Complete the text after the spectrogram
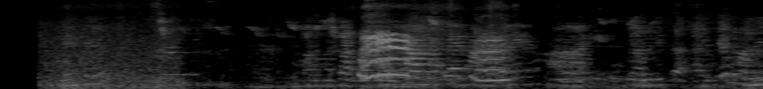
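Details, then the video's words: Domestic cat meowing indoors: two drawn-out, rising-then-falling meows near the middle, the second slightly shorter, over steady low background noise with faint human voice sounds. "Cat sound Effect"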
